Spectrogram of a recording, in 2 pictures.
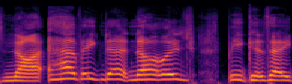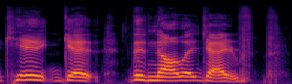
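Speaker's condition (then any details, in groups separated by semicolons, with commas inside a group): Cerebral palsy; lack of muscle control and spasticity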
